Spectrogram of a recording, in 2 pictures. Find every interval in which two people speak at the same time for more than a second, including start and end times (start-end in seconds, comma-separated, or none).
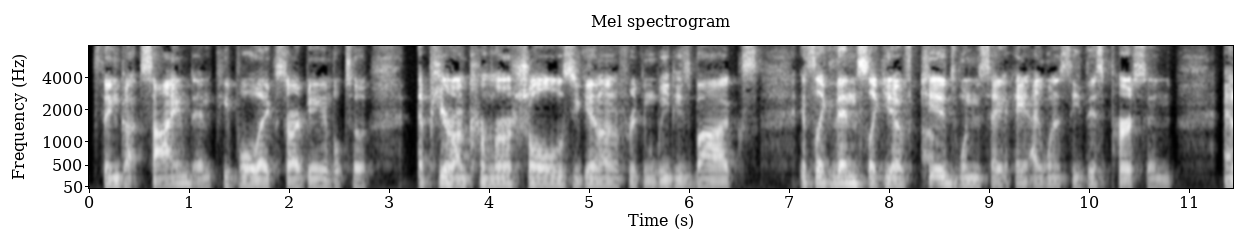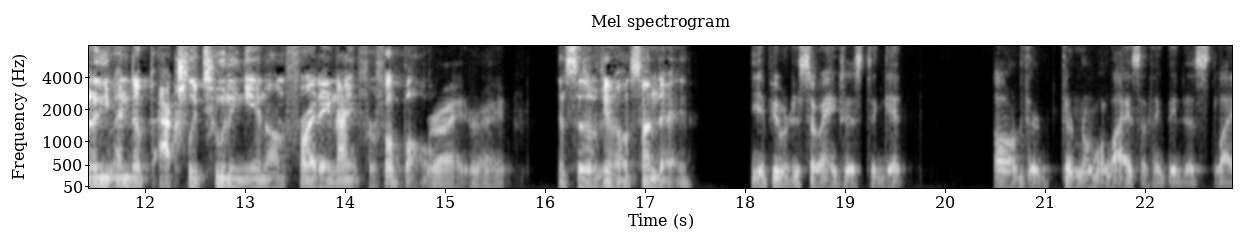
none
